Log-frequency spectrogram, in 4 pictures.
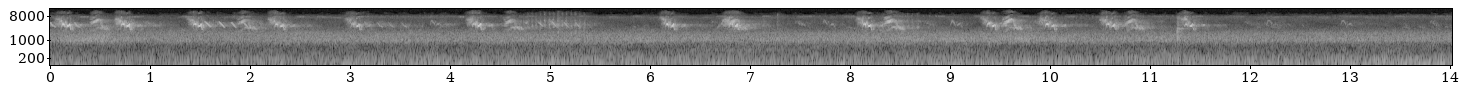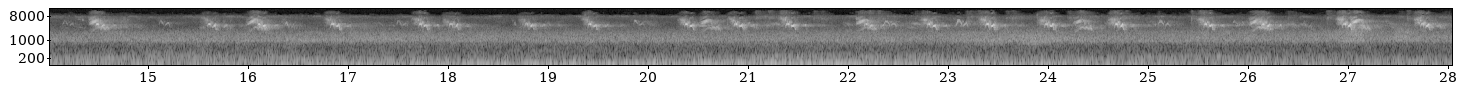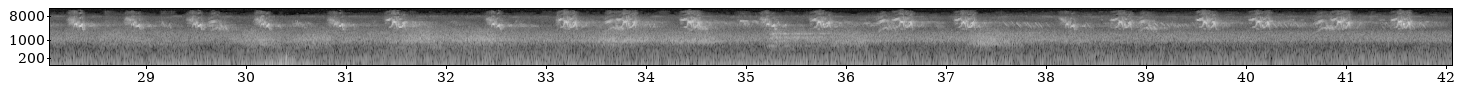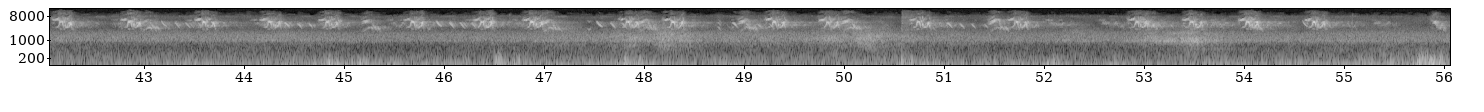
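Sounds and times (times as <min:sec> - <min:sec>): bird chirping: 0:12.9 - 0:31.8, 0:32.4 - 0:56.0.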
